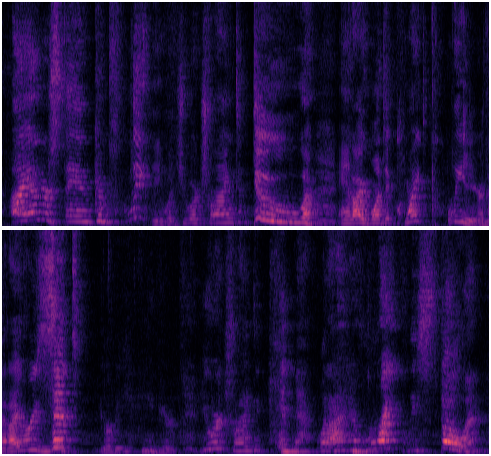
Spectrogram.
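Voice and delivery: high, loud indignant dwarf; hunchback dwarf voice. Acted. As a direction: scold him, high and haughty.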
